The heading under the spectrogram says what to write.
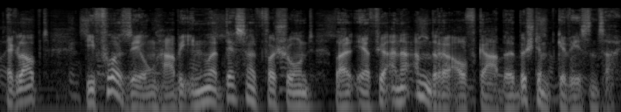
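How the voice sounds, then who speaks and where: A man giving measured, serious scripted narration for a history documentary. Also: low-pitched, expressive, fairly bright tone. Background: music.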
